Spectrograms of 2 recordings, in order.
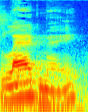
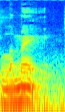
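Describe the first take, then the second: First: The surname is said the common way, 'Lag-me'. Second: The surname is said the French way, 'Le-may'. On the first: This is how most people say it. "which majority of people do uh, pronounce it" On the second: This is a fancy version said for fun. "the exotic French version way"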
